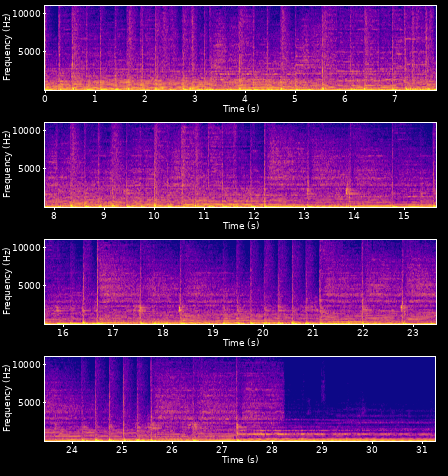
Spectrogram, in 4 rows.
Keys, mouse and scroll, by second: 3.4 click, 4.1 click, 5.1 click, 5.9 s, 9.4 scroll down 2, 9.6-10.0 scroll up 1, 10.0 middle click, 10.9-11.6 scroll down 1, 11.6 Tab, 13.2-14.9 middle drag, 14.9 click, 15.4 click, 15.9-17.4 right drag, 17.4-18.8 middle drag, 18.8 click, 19.5 click, 21.5-26.8 drag, 28.2-31.2 drag.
